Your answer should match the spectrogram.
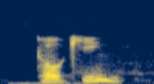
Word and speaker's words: Tolkien: Tolkien? – Yeah. Well, okay, you pronounced it right.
